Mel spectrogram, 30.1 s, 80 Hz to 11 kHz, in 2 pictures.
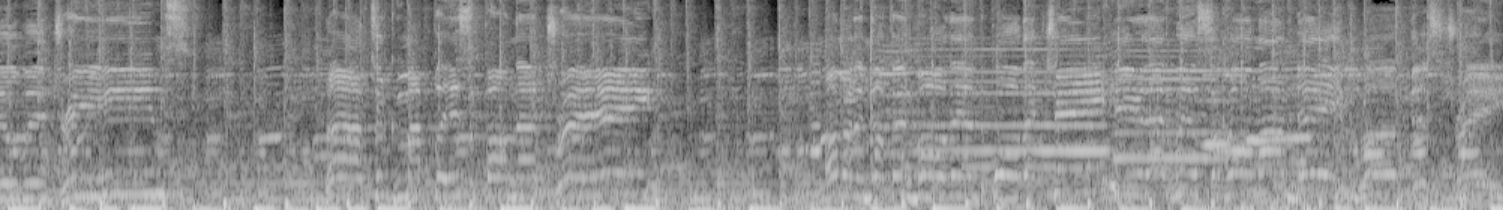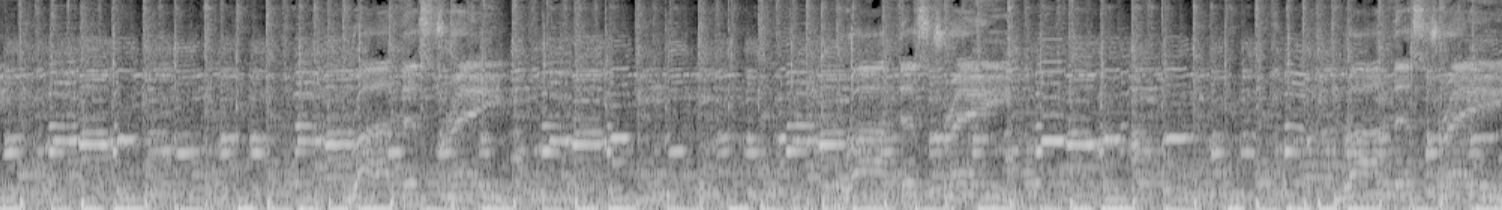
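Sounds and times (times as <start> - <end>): roots rock band playing: 0.0 - 30.0.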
